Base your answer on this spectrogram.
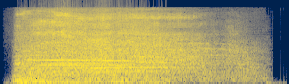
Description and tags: Some kind of Hollow roar
I tried making a Hollow's roar from Bleach. Not quite sure how it turned out.
Bleach, Hollow, Howling, Monster, Roar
